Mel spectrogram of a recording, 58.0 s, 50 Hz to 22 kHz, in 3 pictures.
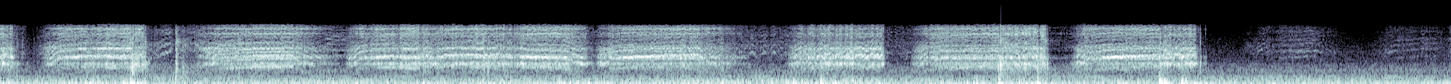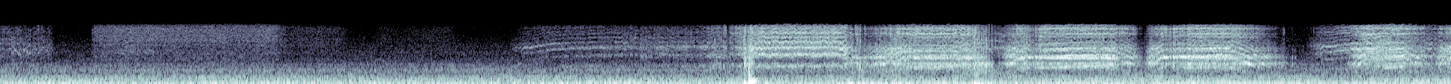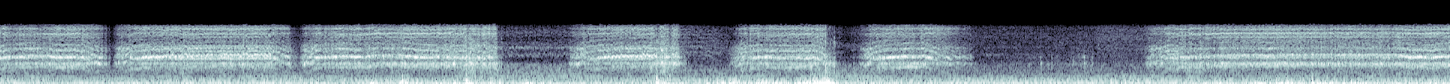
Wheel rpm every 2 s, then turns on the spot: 150, 120, 140, 180, 120, 100, 150, 140, 10, 0, 0, 0, 0, 0, 0, 80, 160, 150, 40, 150, 170, 170, 170, 120, 110, 80, 20, 180, 230.
none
